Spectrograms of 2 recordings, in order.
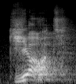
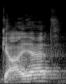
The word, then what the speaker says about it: gyat: You wouldn't say, for example, gayat. You would say gyat or gyat.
